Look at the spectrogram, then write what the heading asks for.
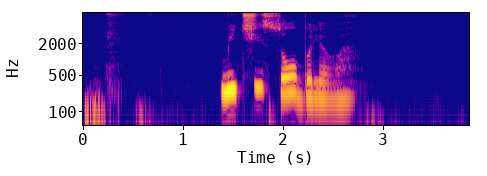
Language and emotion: Russian, sad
